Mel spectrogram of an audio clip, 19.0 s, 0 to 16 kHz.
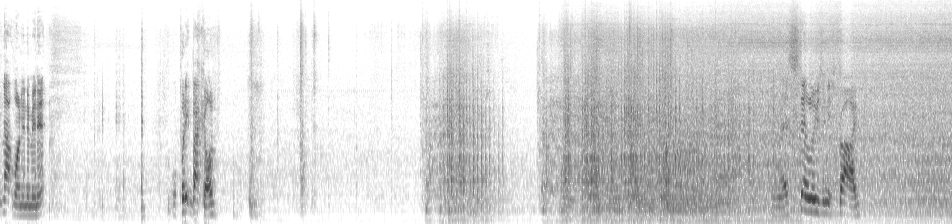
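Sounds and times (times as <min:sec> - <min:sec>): diesel engine cranking and starting: 0:08.4 - 0:19.0.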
